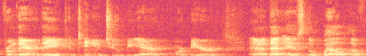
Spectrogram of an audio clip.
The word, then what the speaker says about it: Beer: Now this place called Beer, or Beer if you want to pronounce it wrong, it means well.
